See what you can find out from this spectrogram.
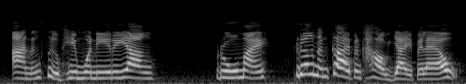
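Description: Nothing stood out on listening to this speech recording.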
